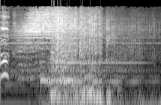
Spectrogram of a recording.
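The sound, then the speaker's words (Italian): A lion roars angrily, loud and rumbling, swelling into one sustained, raspy roar of about two seconds with a deep low-end growl. “Il leone era furioso perché qualcuno aveva disturbato la sua tanto attesa cena. Scorse Aaron e ruggì rabbiosamente.”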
